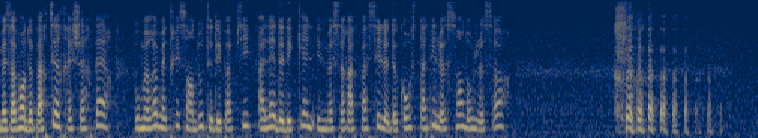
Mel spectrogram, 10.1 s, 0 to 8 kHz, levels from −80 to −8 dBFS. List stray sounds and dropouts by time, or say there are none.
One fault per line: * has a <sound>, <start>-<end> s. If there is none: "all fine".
* has a laugh, 8.2-9.6 s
